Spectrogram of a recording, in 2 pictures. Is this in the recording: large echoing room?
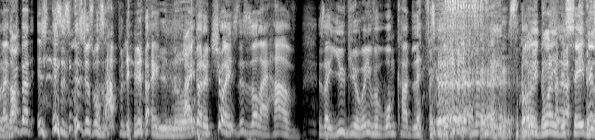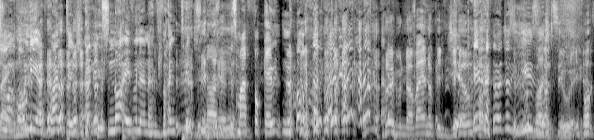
no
